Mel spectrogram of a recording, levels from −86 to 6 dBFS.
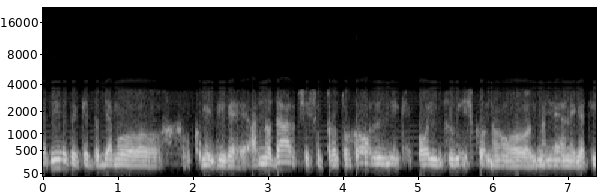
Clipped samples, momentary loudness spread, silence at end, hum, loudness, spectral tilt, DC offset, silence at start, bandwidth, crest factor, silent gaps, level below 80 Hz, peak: under 0.1%; 6 LU; 0 s; none; -19 LUFS; -11.5 dB/octave; under 0.1%; 0 s; 3.6 kHz; 14 dB; none; -70 dBFS; -4 dBFS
